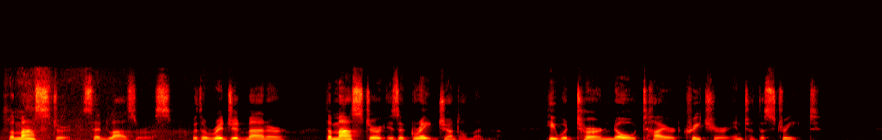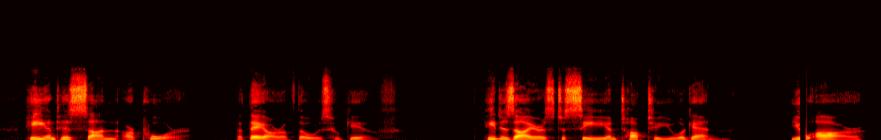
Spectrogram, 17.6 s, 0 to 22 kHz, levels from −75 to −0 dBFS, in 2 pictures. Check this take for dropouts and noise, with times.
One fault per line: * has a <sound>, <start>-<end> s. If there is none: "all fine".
* has a dropout, 16.8-16.9 s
